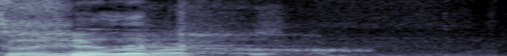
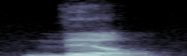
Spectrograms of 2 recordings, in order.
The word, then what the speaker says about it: Vil: all right his name's philip to uh val the iron man if i got your name wrong sorry phil yeah vil okay that's like phil with a v okay vil and i'm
